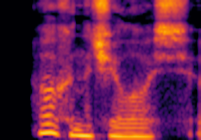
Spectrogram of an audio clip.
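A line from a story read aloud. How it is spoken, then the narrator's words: Sigh. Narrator (Russian): вздохнула Анна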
